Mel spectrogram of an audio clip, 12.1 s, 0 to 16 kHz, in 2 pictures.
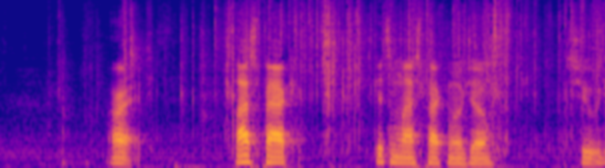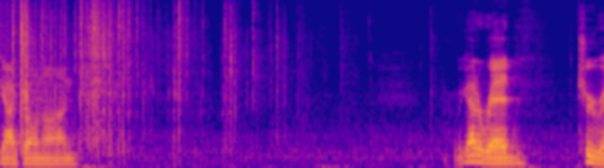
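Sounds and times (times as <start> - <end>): wrapper crinkling: 0.9 - 9.6.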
